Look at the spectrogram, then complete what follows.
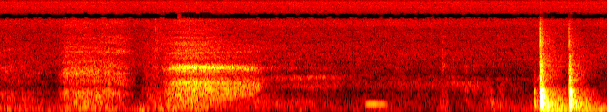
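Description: A short breathy blow of air about two seconds in, then two sharp knocks near the end as metal is struck at the aluminium sump cover of a Briggs & Stratton engine.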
